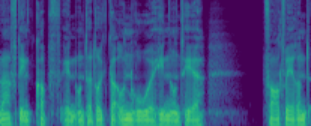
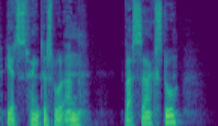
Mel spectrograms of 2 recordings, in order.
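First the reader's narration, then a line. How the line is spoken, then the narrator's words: Murmur. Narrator (German): murmelte sie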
